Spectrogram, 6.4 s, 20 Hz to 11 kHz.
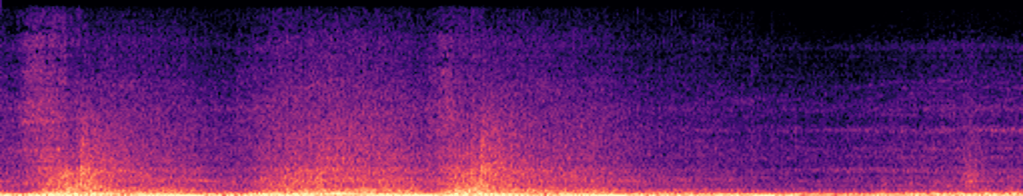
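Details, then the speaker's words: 1982 Chevrolet Camaro V8 on years-old gas, warmed up after smoking a lot: deep rumble rising and falling with throttle blips, clean and even through homemade side pipes. Owner suspects a bad flywheel section. Normal revving. "but listen to that baby purr that's old gas too like years old it was smoking quite a bit but we warmed it up"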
